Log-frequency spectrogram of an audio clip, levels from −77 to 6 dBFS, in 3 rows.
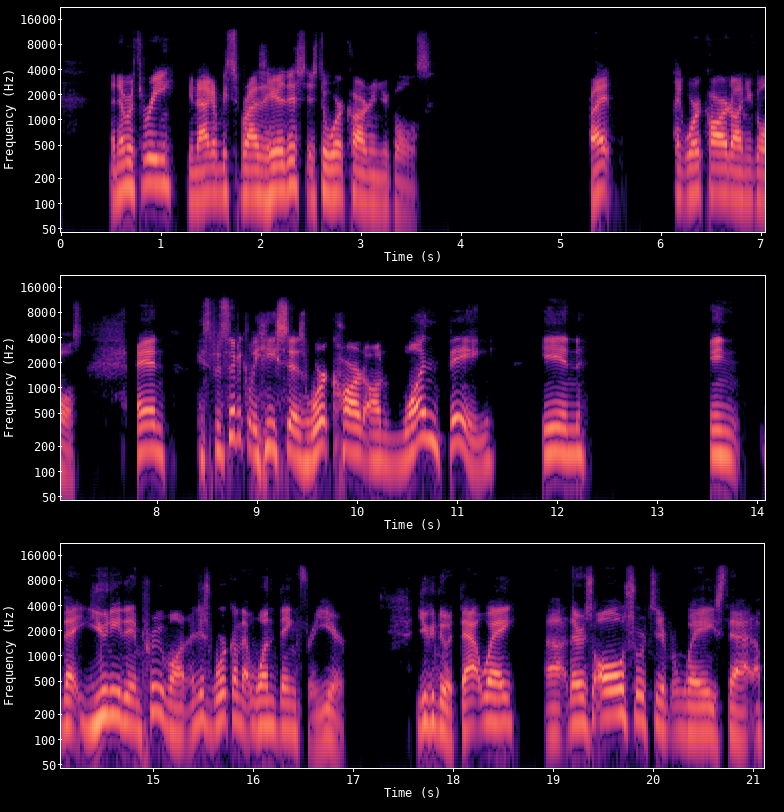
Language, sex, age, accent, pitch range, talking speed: English, male, 30-49, American, 120-155 Hz, 195 wpm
